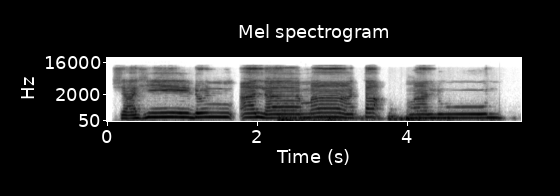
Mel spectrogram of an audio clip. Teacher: Ma ada alif. Ma kena panjang.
